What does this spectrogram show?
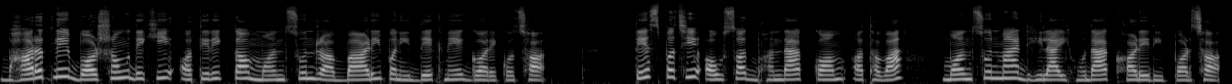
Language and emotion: Nepali, neutral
